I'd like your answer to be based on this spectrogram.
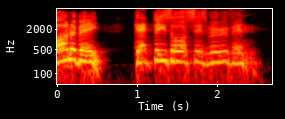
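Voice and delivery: put-on impatient older man voice, very high, drawn-out yell. Narrator voicing an older man yelling at a younger man pulling the horses, yelling older man. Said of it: "And then he starts yelling at like".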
